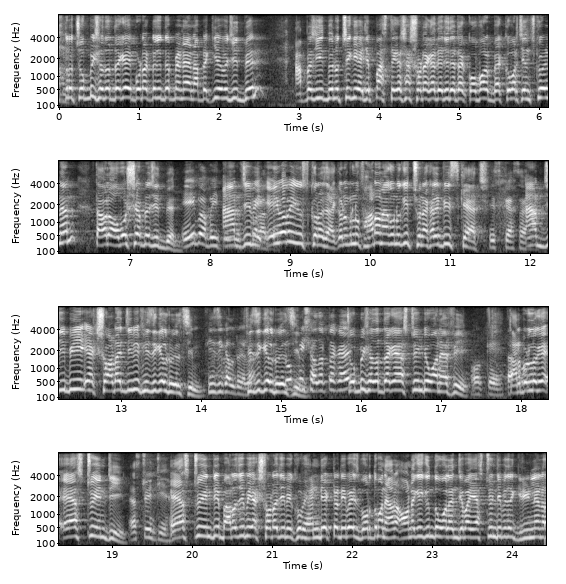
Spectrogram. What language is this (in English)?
Bangla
